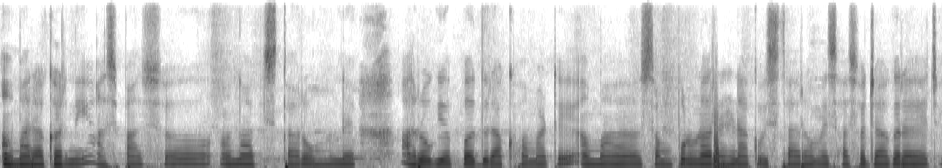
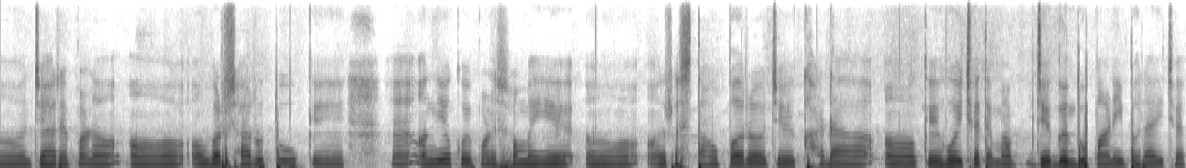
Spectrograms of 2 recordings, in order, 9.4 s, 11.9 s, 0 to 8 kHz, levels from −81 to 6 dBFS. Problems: none marked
